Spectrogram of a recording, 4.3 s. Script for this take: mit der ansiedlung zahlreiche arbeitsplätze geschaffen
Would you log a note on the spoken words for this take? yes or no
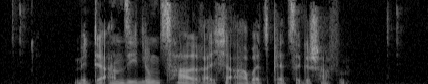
no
